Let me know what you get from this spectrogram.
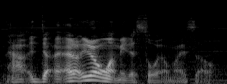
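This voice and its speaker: A man's voice: fairly low pitch, big pitch swings, fast, vocal fry, soft background music. A man giving rambling, casual commentary over a video game he is playing, full of asides and filler words. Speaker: let's play host.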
